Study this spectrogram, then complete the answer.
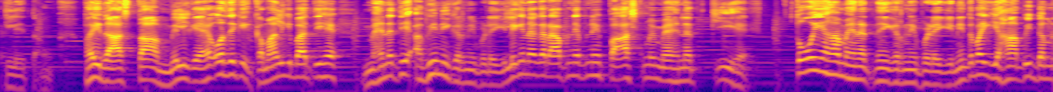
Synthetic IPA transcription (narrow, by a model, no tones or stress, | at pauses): lḛːt̪a̰ɦṵ̃ː | b̥ʱaːiɾaːst̪amɪlɡɐjaɦɛɔːɾd̪eːkʰiekɐmaːlkibaːt̪iɦɛmɛɦnət̪iʔɐbʱinɐɦĩkɐɾnipɐɽeːɡileːkɪnɐɡəɾaːpneɐpnepaːsʈmẽmɛɦnət̪kiɦɛ̰ː | t̪ojɐɦãmɛɦnət̪nɐɦĩkɐɾnipɐɽeːɡinɐɦĩt̪obʱaijɐɦãbʱid̪ɐm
